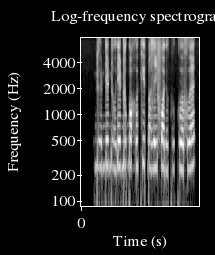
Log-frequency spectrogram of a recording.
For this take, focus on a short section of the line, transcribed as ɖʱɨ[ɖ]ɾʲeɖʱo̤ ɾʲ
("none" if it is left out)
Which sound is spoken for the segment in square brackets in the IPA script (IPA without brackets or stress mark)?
ɖ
